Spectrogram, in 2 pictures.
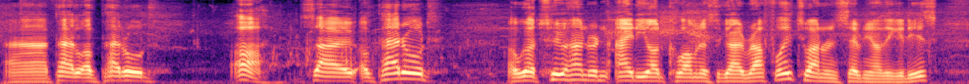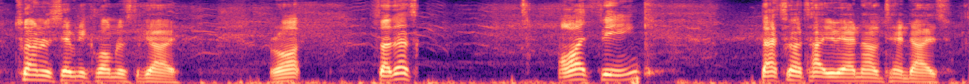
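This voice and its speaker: A man's voice: medium pitch, lively intonation, a little fast, pauses often. A middle-aged Australian man on a long canoe trip, outdoors by a river, talking on in a tired, chatty, rambling way with slang and a slightly runny nose. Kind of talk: rambling casual vlog chat. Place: outdoors by a river among rocky cliffs. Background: birdsong in the bush.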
